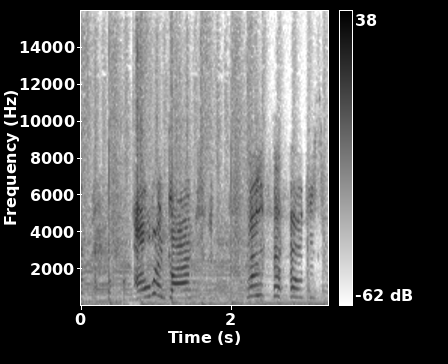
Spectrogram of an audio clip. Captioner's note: laughing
